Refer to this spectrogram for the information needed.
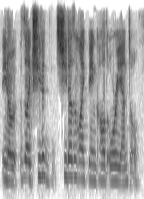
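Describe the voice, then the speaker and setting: A woman's voice: medium pitch, fairly quick. A young woman from Hong Kong chatting casually on a podcast, rambling with lots of fillers and restarts. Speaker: podcast co-host. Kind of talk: casual group chat. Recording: muffled lo-fi recording.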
